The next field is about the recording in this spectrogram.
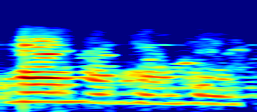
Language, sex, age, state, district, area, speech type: Bengali, female, 60+, West Bengal, Hooghly, rural, conversation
